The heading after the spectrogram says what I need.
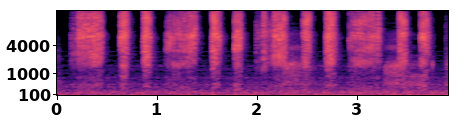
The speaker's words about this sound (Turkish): Bildiğimiz sarı mısır sokakta satılan bir mısır alıp evet, kuru bir kurusun. mısır, kurutulmuş bir mısır ve bu aynı zamanda bir guiro denen bir alet oluyor. Tırtır yani bunun ismi.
